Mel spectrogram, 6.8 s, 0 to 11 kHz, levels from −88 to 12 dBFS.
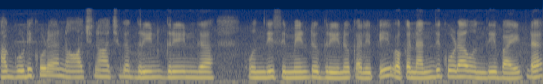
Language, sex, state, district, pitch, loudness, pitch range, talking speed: Telugu, female, Andhra Pradesh, Guntur, 190 Hz, -17 LUFS, 180-200 Hz, 150 wpm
